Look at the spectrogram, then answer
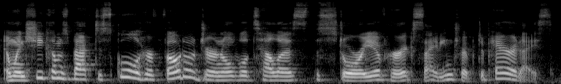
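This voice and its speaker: A woman's voice: mid-range voice, brisk, fairly bright tone, natural voice. Woman reading as a patient male schoolteacher. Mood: reassuring. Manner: explanatory, encouraging. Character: patient, kindly male first-grade teacher.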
